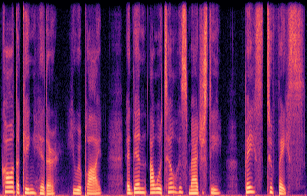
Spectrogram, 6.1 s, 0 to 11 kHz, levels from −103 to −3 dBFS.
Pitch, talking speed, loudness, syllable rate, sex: 205 Hz, 155 wpm, -18 LUFS, 4.0 syllables/s, female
